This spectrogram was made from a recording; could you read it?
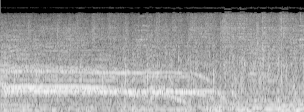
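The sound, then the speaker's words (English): A loud, packed audience at a live show cheers continuously as the host is welcomed onto the stage, a dense roar of voices with high whoops and shouts gliding above it, plus scattered clapping, sustained at full strength the whole time. “And a weird thing happened there because I heard cheering and I was preoccupied and we're relaxed now.”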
